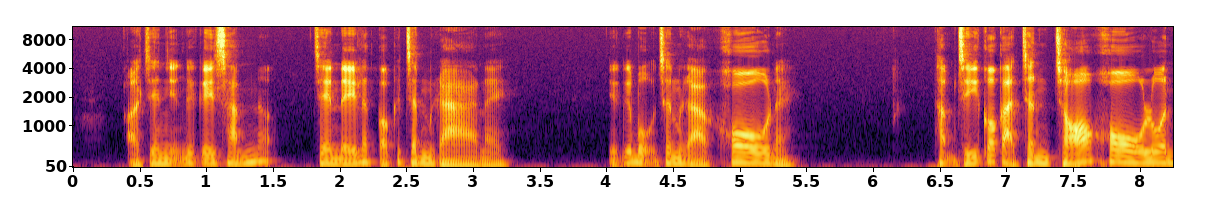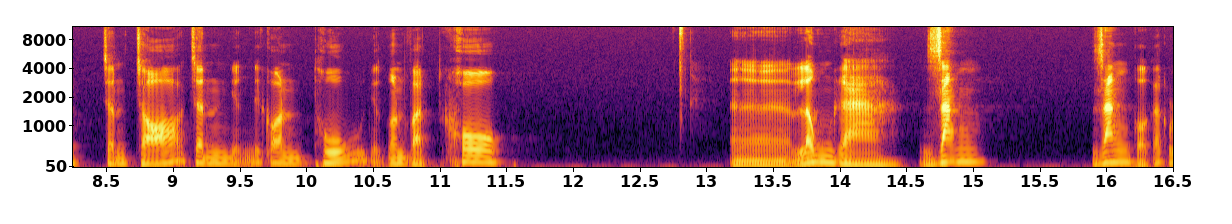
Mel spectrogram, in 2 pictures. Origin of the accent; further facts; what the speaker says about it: Northwest, Vietnam; bố mẹ tôi thì là người Kinh, thế nhưng mà tôi sinh ra lớn lên thì là ở miền Sơn Cước, mà cái thời gian tôi ở trong bản với người đồng bào thì cũng rất là dài, trong bản sâu luôn.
